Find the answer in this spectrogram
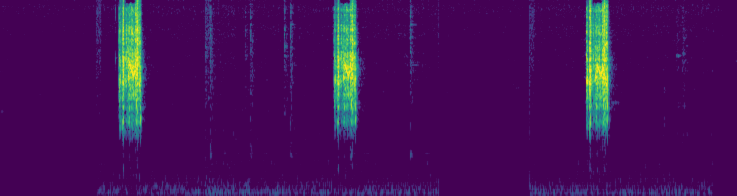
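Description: Camera shutter sounds as photos are taken, three clicks spaced about five seconds apart. A low steady hum runs underneath.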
